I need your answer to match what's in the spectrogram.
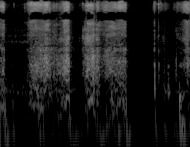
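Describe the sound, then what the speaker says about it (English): A zipper on a Kate Spade wallet is pulled in a few quick, scratchy strokes, close up and fairly quiet, with a short pause before the final tugs. "I like the zipper."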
